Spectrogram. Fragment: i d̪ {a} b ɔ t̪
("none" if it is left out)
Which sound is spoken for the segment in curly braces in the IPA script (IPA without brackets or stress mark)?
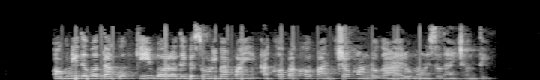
e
